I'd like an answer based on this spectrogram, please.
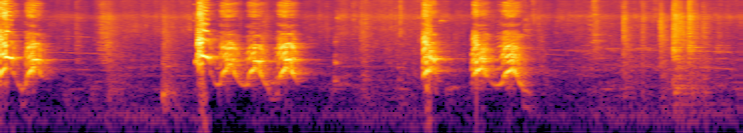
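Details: Young black Labrador Retriever named Tom Tom, filmed between two and seven months old: short yelping barks in quick clusters of two to four, with brief quiet gaps between bursts.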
